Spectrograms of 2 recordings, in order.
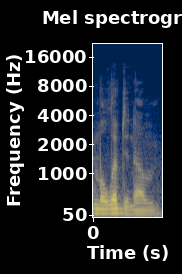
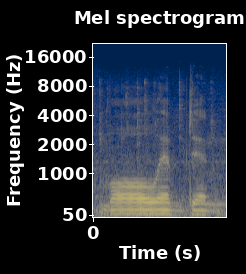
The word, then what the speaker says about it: molybdenum: molybdenum because the rock line was completely full.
